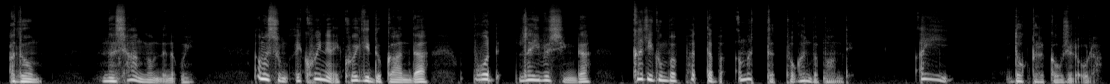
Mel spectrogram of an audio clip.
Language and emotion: Manipuri, fearful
